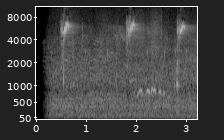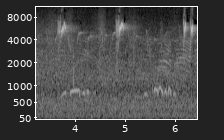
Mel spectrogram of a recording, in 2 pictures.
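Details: Purple-rumped sunbird, one of a nesting pair in Sri Lanka: high, thin, sharp chips repeated about once a second, with a low warbling background bird murmuring.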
